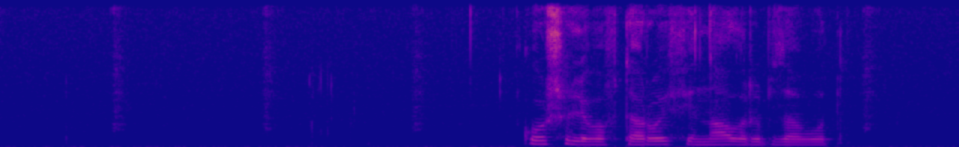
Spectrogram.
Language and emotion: Russian, sad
